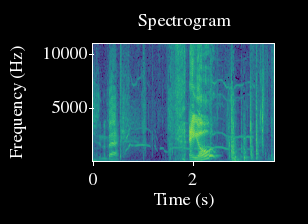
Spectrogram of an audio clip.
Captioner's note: gasp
